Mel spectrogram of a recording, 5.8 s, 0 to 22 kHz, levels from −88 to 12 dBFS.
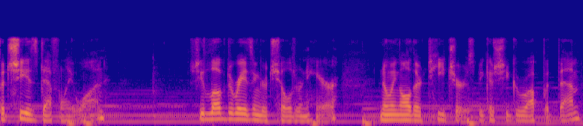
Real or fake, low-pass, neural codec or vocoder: real; 7.2 kHz; none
